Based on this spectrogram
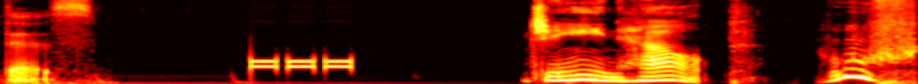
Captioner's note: phone rings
